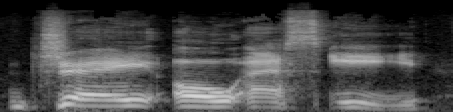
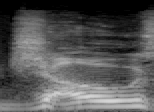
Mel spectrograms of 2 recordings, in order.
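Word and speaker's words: José: yeah um it's spelled j-o-s-e doesn't look like it's supposed to be pronounced like joe's or josie or something yeah sure does foe but it's not pronounced like that senor well it looks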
